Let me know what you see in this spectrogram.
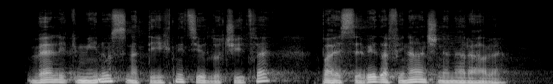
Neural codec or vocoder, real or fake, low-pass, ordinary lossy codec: vocoder, 44.1 kHz, 128 mel bands, Pupu-Vocoder; fake; 14.4 kHz; none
